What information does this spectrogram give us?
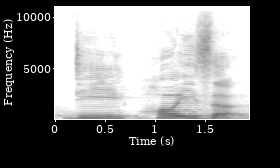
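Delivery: slow, drawn out die Häuser; slow drill. Shown as a demonstration. Teacher drills plural slowly. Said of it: "we pronounce the word".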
